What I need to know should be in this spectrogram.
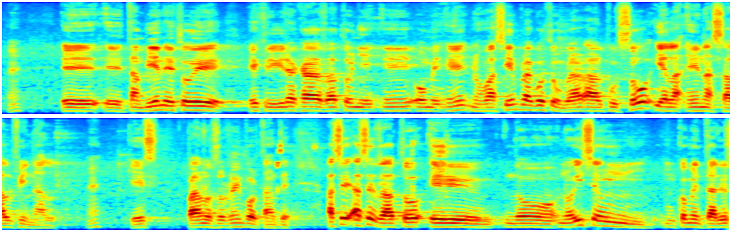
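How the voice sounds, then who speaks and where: A man teaching a language class, explaining spelling rules and repeating words slowly for his students. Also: mid-range voice, a little mellow, big-room sound, slight background noise. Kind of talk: classroom lesson with recitation drills.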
